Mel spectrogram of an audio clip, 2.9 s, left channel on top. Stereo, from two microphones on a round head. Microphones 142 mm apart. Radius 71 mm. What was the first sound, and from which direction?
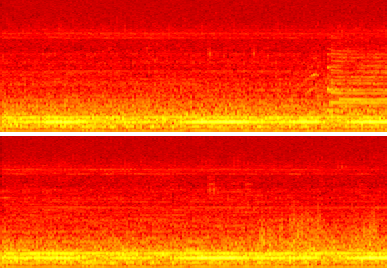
Only background noise.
